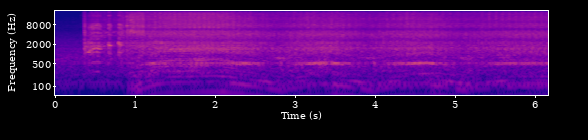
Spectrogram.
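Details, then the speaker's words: Honda Civic first start after reconnecting a sensor and hoses: the idle swells and sags about once a second instead of holding steady. Idle surge on cold start; owner unsure if it's just fluids circulating. "I don't know if that was just first startup or uh it's obviously fluids need to run through it, but still surged when I started it up."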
